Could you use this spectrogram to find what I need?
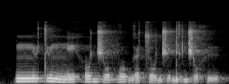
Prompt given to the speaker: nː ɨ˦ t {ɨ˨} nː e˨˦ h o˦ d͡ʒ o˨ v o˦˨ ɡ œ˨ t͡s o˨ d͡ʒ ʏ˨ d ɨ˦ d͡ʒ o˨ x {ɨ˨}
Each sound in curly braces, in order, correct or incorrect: incorrect: ɨ˦, correct

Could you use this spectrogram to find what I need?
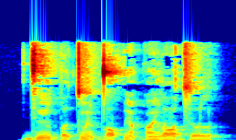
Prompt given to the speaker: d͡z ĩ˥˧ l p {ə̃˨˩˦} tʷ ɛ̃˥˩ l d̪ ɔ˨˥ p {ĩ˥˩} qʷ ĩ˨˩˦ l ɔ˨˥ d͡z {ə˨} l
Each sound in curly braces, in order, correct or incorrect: incorrect: ə˨˩˦, correct, incorrect: ʊ˨

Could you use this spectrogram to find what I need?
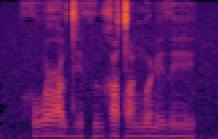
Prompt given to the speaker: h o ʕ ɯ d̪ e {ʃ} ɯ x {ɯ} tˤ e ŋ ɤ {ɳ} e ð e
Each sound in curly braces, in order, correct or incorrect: incorrect: θ, correct, correct

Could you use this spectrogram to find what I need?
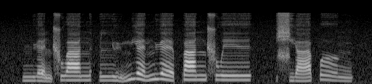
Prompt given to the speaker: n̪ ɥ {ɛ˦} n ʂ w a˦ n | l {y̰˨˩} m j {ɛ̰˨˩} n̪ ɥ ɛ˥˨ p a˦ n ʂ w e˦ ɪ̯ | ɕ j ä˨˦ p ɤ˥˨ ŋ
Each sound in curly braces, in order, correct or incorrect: incorrect: ɛ̰˨˩, correct, incorrect: ɛ˥˨

